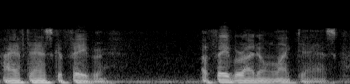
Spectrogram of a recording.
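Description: An actor playing a steady Texas Ranger in a 1950s radio drama, speaking calmly and politely with a Texan accent. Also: male voice, very deep voice, a little fast. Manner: calm, polite, plainspoken. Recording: muffled old radio recording with faint hiss.

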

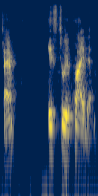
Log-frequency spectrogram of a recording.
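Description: A man's voice: lowish voice, steady tone, moderate pace, sharp tone, husky. A middle-aged man from Haiti, a guest author on a talk show, explains his ideas earnestly with many fillers and restarts.

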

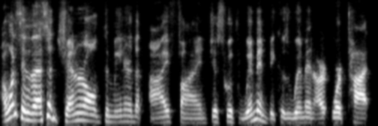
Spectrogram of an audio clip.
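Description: A young man chatting casually on a remote call, joking and self-deprecating with quick asides. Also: a little high, fairly bright tone, no room sound. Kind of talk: casual chat.

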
